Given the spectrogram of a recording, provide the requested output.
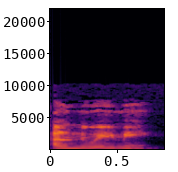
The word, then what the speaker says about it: Al-Nawami: Yeah, I mean, just to be helpful, Chair, it's Al-Nawami, a lot softer than people try to pronounce it. It's basically pronounced as written.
